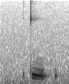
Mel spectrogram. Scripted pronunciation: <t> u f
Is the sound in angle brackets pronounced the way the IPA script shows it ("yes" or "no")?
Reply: yes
